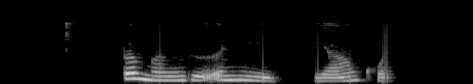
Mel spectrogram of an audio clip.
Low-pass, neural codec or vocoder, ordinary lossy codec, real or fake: 7.2 kHz; none; MP3, 32 kbps; real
